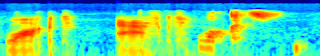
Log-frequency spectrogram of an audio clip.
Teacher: After a K, a verb with a K, if you're doing past tense, it sounds like a T.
